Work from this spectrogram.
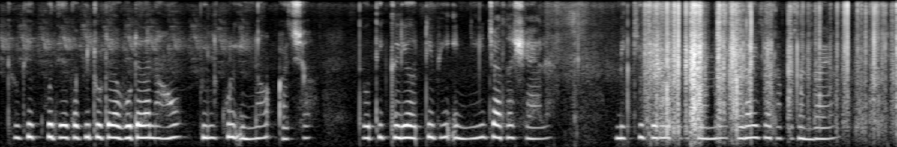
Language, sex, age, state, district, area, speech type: Dogri, female, 18-30, Jammu and Kashmir, Kathua, rural, spontaneous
